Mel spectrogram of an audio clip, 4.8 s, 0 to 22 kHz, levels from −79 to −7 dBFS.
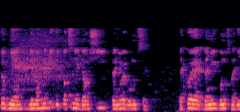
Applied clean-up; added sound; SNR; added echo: classical method WPE with log-MMSE.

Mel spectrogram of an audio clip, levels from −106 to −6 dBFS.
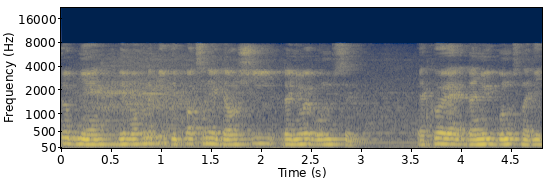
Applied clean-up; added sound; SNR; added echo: none; Motor vehicle (road) / Engine; 14 dB; reverberation time 0.6 s.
